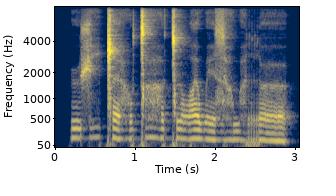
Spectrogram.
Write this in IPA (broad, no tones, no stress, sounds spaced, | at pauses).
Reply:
ʉ ʃ i̤ ǁ ɛ ɦ ʊ ǀ ə̤ ɦ ə ǀ ʉ lˠ ɛ w e z ə̤ w ə̤ r œ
